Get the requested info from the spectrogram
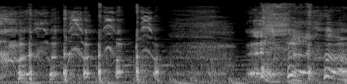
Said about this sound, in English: I'm really coughing.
